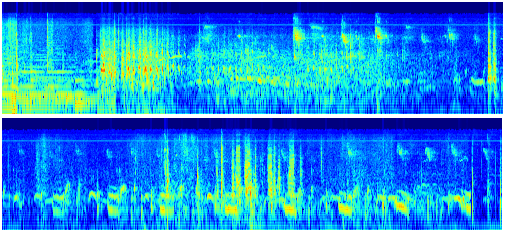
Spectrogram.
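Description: Doves cooing over and over in short low phrases, with higher bird chirps scattered among them. Background music ends about two seconds in.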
